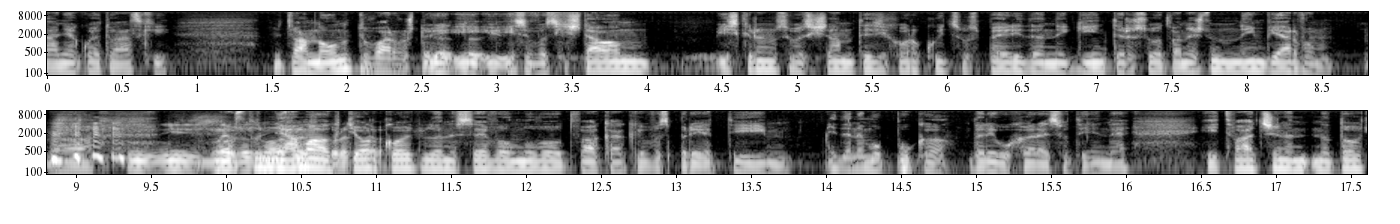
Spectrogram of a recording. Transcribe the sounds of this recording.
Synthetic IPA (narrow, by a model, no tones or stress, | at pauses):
aniəkoɛt̪ʊaski | t̪ovaɛmnɔɡʊnɐt̪ovaɾvəʃt̪oiiːsɛvəsxiʃt̪avəm | iskɾɛnosɛvəsxʲiʃt̪avəmt̪ɛzixɔɾəkoit̪ʊ̥səʊspɛlid̪ɐnɛɡiːnt̪ɛɾɛsuvət̪ovanɛʃt̪ononɛimvʲjaɾvəm | iɔst̪oɲʲaməːkktt̪jɔɾkɔjt̪ʊd̪ɐnɛsɛvɐlˠnuvəot̪ːovakakɛvəspɾiɛt̪i | id̪ɐnɛmopukəd̪ɐliɡoxɐɾɛsvɐt̪ilinɛit̪ovaɛt͡ʃɛnɐt̪ɔ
